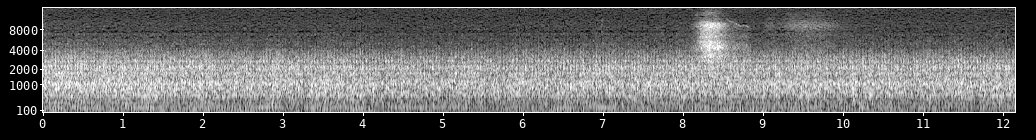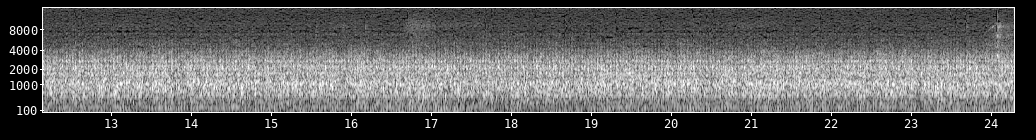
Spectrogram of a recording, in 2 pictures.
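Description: A four-car Class 142 Pacer diesel train in Train Simulator 2015, a steady low engine drone and rumble that holds evenly throughout, with a brief hiss partway through.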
